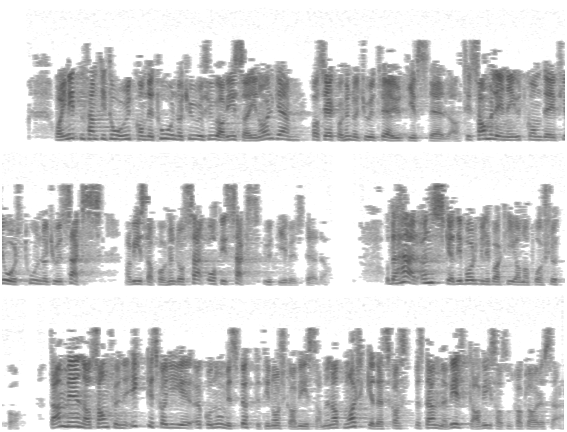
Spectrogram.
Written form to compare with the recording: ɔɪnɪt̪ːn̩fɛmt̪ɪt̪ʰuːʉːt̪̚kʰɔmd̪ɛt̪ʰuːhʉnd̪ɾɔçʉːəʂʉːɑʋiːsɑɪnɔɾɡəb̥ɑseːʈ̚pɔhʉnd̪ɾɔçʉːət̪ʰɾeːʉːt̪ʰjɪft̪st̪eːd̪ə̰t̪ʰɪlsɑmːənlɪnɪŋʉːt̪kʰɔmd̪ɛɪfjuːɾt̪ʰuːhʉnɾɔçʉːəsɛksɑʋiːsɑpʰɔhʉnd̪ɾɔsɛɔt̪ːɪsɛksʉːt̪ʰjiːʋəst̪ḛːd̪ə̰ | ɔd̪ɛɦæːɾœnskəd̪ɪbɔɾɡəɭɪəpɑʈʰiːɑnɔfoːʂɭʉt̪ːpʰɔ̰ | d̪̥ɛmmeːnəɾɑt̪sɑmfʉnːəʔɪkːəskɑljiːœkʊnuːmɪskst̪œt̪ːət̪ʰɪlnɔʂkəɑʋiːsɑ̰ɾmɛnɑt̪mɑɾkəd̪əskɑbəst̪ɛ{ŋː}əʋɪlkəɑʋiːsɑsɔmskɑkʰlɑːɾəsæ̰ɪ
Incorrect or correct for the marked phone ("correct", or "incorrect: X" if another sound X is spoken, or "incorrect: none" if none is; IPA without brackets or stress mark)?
incorrect: mː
